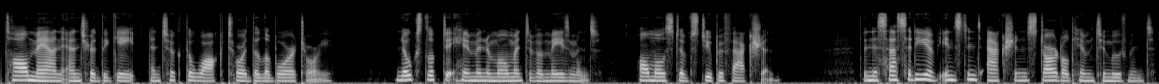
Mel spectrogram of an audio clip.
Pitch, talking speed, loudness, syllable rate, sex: 175 Hz, 175 wpm, -19 LUFS, 6.1 syllables/s, female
